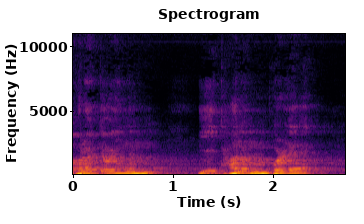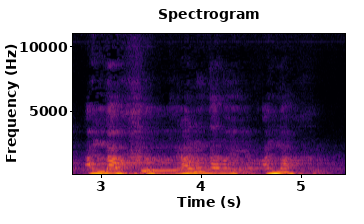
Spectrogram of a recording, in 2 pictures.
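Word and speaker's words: אֲנָךְ: 다림질이죠 다림줄입니다 담임줄이라고 보낼 때가 있는이 단어는 본래 안나흐라는 단어에요 여기 흐라는 단어는 히브리어 알파벳 카프라는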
